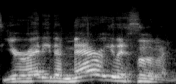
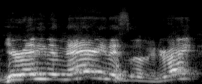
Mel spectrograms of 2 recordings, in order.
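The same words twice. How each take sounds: First: Said in the usual way. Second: Much higher and louder; excited emphasis. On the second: Shown as a demonstration. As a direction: push it up with excitement.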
